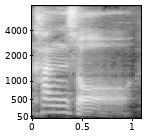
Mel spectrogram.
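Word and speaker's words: 乾燥: 발음은 칸소.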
